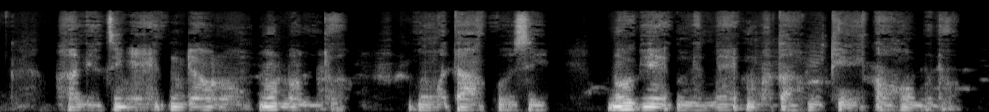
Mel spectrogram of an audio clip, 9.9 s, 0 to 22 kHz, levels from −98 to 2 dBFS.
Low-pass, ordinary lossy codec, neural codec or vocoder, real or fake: 14.4 kHz; MP3, 64 kbps; codec, 44.1 kHz, 3.4 kbps, Pupu-Codec; fake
